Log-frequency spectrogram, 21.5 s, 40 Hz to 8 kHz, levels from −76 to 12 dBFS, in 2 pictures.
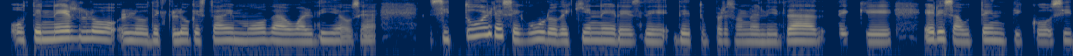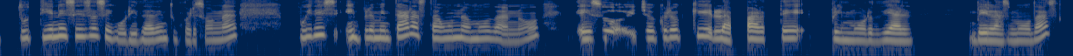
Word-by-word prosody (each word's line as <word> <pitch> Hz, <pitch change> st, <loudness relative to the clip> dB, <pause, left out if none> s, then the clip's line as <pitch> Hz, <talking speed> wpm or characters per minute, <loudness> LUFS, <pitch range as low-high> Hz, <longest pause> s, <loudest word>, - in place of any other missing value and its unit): o 195 Hz, -, -4 dB
tenerlo 205 Hz, +1 st, +2 dB
lo 180 Hz, -2 st, -5 dB
de 175 Hz, -, -6 dB
lo 180 Hz, +2 st, -4 dB
que 180 Hz, -, -8 dB
está 185 Hz, +1 st, 0 dB
de 185 Hz, 0 st, -4 dB
moda 180 Hz, -1 st, -4 dB
o 170 Hz, 0 st, -5 dB
al 165 Hz, 0 st, -5 dB
día, 180 Hz, -, -8 dB
o 85 Hz, -, -12 dB
sea. 90 Hz, 0 st, +2 dB, 0.5 s
Si 200 Hz, -, +10 dB
tú 260 Hz, +4 st, -1 dB
eres 285 Hz, -4 st, +2 dB
seguro 180 Hz, 0 st, 0 dB
de 170 Hz, 0 st, -4 dB
quién 185 Hz, 0 st, -5 dB
eres, 165 Hz, -3 st, -3 dB
de 165 Hz, -2 st, -7 dB
de 175 Hz, -4 st, -7 dB
tu 160 Hz, -, -12 dB
personalidad 165 Hz, +1 st, -4 dB, 0.2 s
de 170 Hz, 0 st, -6 dB
que 160 Hz, 0 st, -3 dB, 0.3 s
eres 200 Hz, 0 st, +10 dB
auténtico. 160 Hz, -2 st, -8 dB
Si 175 Hz, +1 st, +8 dB
tú 225 Hz, +1 st, -7 dB
tienes 255 Hz, +3 st, +2 dB
esa 265 Hz, +1 st, -2 dB
seguridad 180 Hz, -7 st, 0 dB
en 215 Hz, -, -8 dB
tu 195 Hz, -, -13 dB
persona 185 Hz, +7 st, -3 dB, 0.6 s
puedes 275 Hz, +5 st, +3 dB
implementar 230 Hz, +4 st, -1 dB
hasta 255 Hz, -8 st, -1 dB
una 225 Hz, +1 st, -5 dB
moda, 210 Hz, -4 st, -6 dB
¿no? 185 Hz, -, -10 dB, 0.4 s
Eso 210 Hz, -, +6 dB, 0.3 s
yo 220 Hz, -1 st, -3 dB
creo 235 Hz, +4 st, -4 dB
que 270 Hz, -1 st, -1 dB
la 210 Hz, -3 st, +1 dB
parte 215 Hz, +1 st, -1 dB, 0.2 s
primordial 180 Hz, -2 st, -4 dB, 0.5 s
de 180 Hz, -2 st, 0 dB
las 175 Hz, -1 st, -1 dB
modas. 175 Hz, -, -4 dB
185 Hz, 150 wpm, -27 LUFS, 170-215 Hz, 0.6 s, Si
